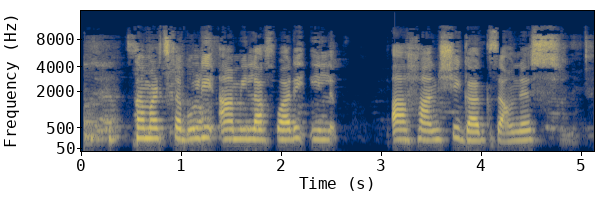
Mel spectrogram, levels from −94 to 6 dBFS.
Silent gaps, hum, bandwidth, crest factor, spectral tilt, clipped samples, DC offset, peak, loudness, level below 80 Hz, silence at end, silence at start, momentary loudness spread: none; none; 11.5 kHz; 16 dB; -1.5 dB/octave; under 0.1%; under 0.1%; 0 dBFS; -15 LUFS; -66 dBFS; 0 s; 0.05 s; 10 LU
